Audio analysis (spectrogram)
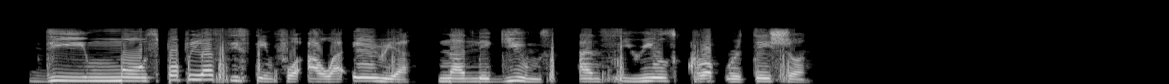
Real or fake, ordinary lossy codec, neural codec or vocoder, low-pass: real; none; none; 5.4 kHz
